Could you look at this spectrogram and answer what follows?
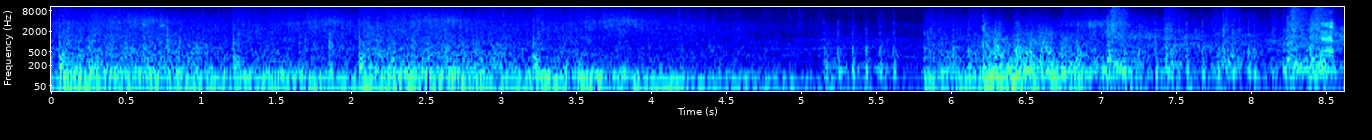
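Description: Tank shell explosions and battlefield gunfire in the Wargame Airland Battle video game, a dense continuous barrage of loud booms and bursts with a brief lull before the rumble resumes.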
